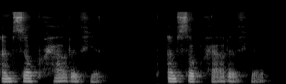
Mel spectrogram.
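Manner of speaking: hushed, very quiet half-whisper. Retelling what people said taken aside: imitating a half-whisper. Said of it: "just whispered to me".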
